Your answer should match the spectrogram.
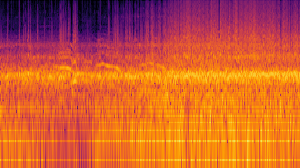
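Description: A looping thrill-ride car going around its vertical loop track, heard from on board: a loud, steady rush of wind and running noise with a steady whine, growing louder about halfway through, and riders' screams rising and falling over it.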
